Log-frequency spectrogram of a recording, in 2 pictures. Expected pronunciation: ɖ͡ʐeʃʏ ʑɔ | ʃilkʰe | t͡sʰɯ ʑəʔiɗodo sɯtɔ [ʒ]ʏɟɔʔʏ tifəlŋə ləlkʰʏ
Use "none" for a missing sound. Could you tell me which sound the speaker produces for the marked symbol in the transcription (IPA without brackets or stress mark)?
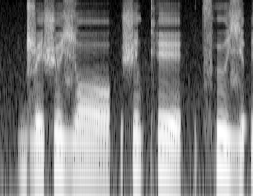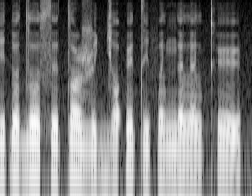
ʐ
